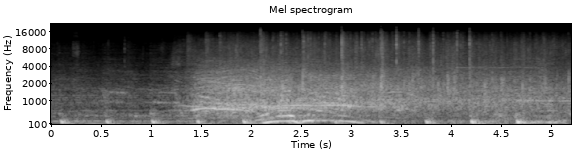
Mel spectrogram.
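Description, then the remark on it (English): A stadium crowd at the Home Run Derby in Cincinnati murmurs, then swells into a loud, sustained roar of cheering and applause for batter Todd Frazier, with scattered whoops rising above the din before it settles back to a busy rumble. “This crowd is...”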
